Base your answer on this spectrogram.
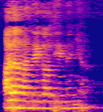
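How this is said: It is said sorrowfully, with aching emotion.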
